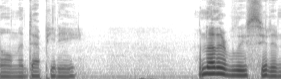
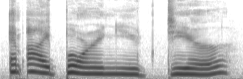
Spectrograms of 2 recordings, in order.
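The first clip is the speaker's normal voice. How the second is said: louder, pointed, offended partner; loud and indignant; 6 semitones higher, 7 dB louder, slower than usual. Acted. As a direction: call it out loud for all to hear. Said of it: "and said loudly".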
